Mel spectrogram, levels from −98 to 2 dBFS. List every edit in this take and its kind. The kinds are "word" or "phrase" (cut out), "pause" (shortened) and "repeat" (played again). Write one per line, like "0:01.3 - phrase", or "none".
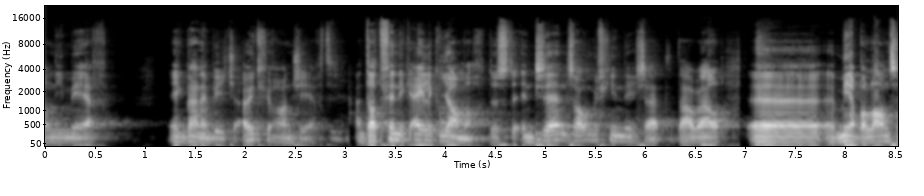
0:03.0 - pause
0:03.9 - word
0:04.9 - word
0:05.9 - word
0:06.9 - pause

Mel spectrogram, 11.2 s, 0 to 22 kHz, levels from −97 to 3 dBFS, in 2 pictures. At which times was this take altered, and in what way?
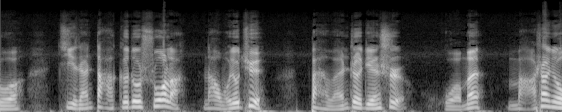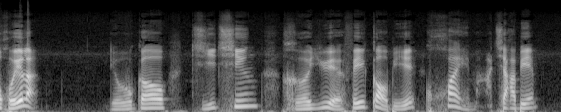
0:09.8 - pause

